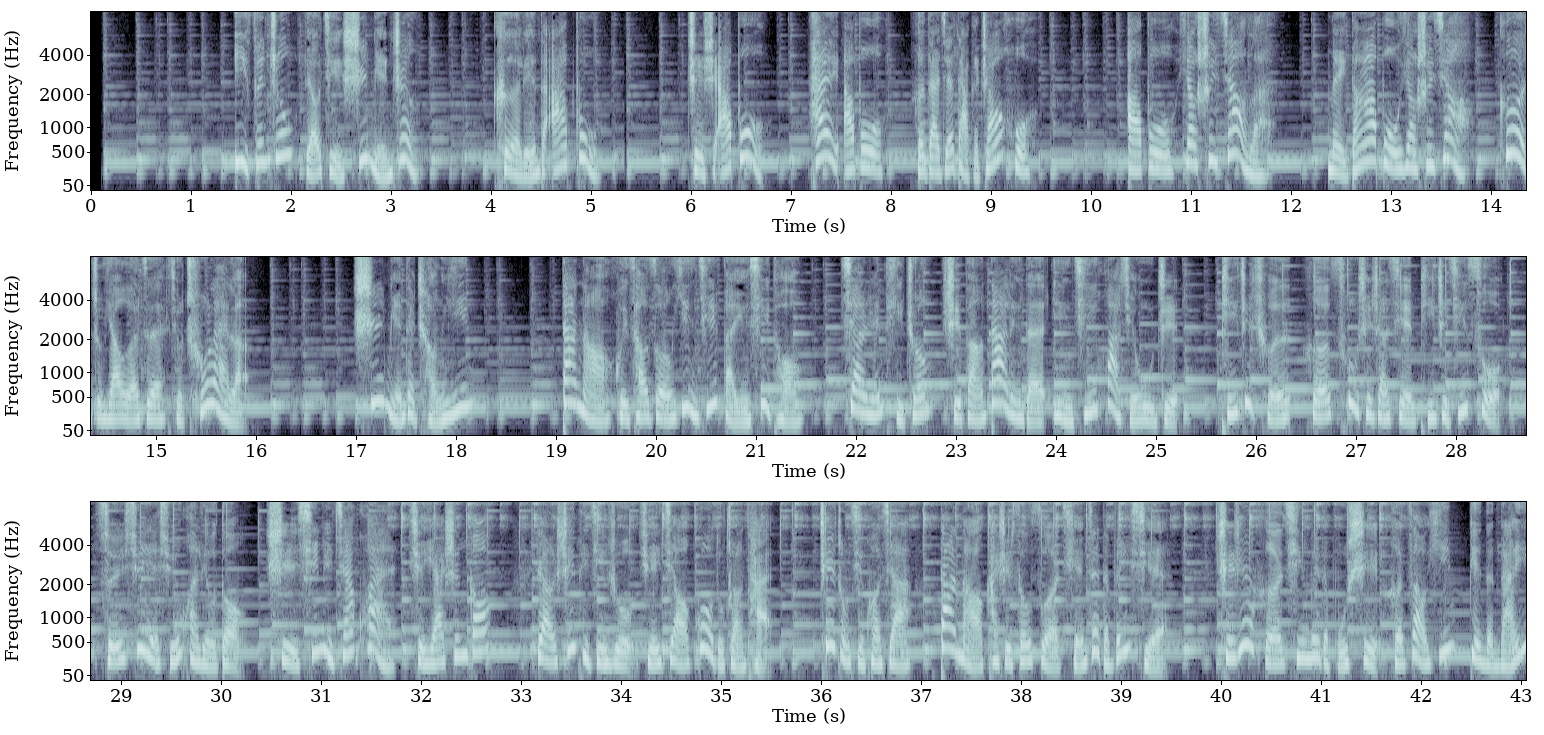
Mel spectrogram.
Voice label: 女 宣传片 病毒 医学小百科; 失眠的原因

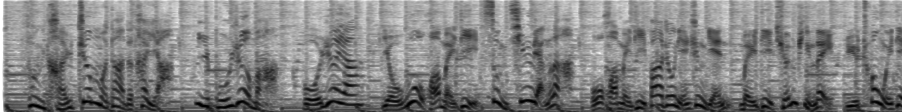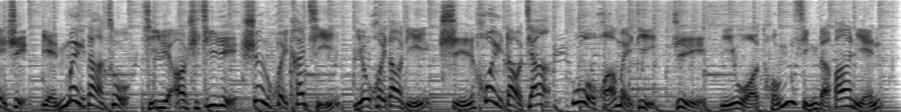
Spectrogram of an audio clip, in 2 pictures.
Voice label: 广告 家居家电 活力, 男国; 沃华美的送清凉

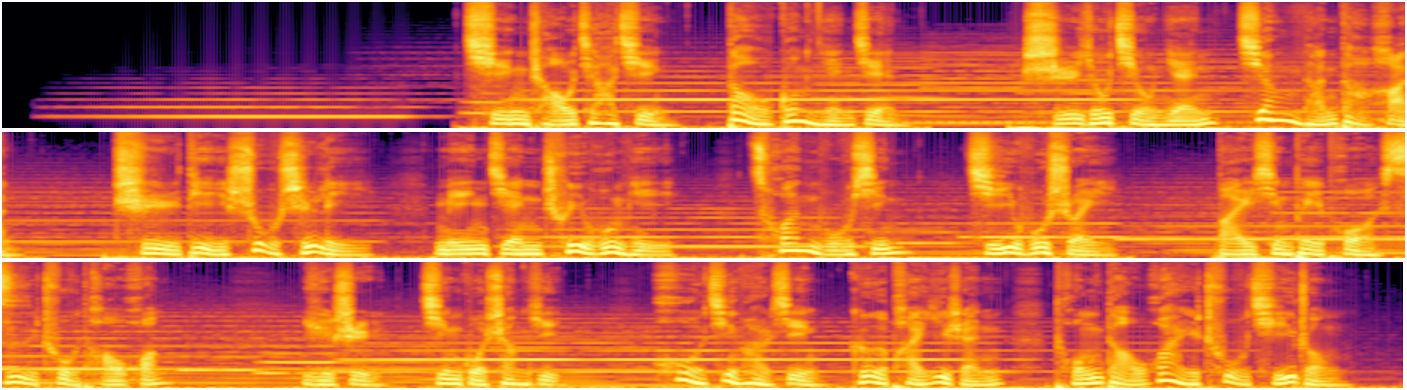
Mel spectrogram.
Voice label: 男 纪录片 人文历史; 历史敛巧饭

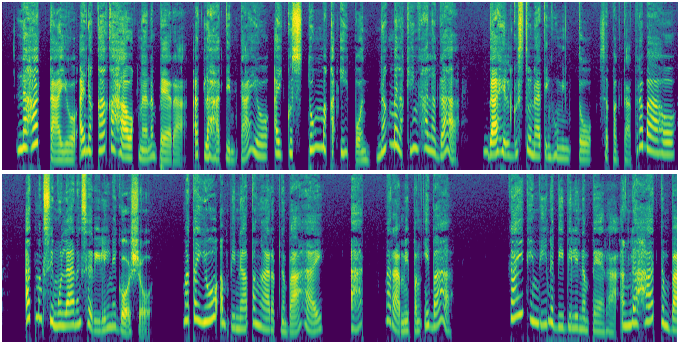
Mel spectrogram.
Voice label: 菲律宾语女 外语 小语种

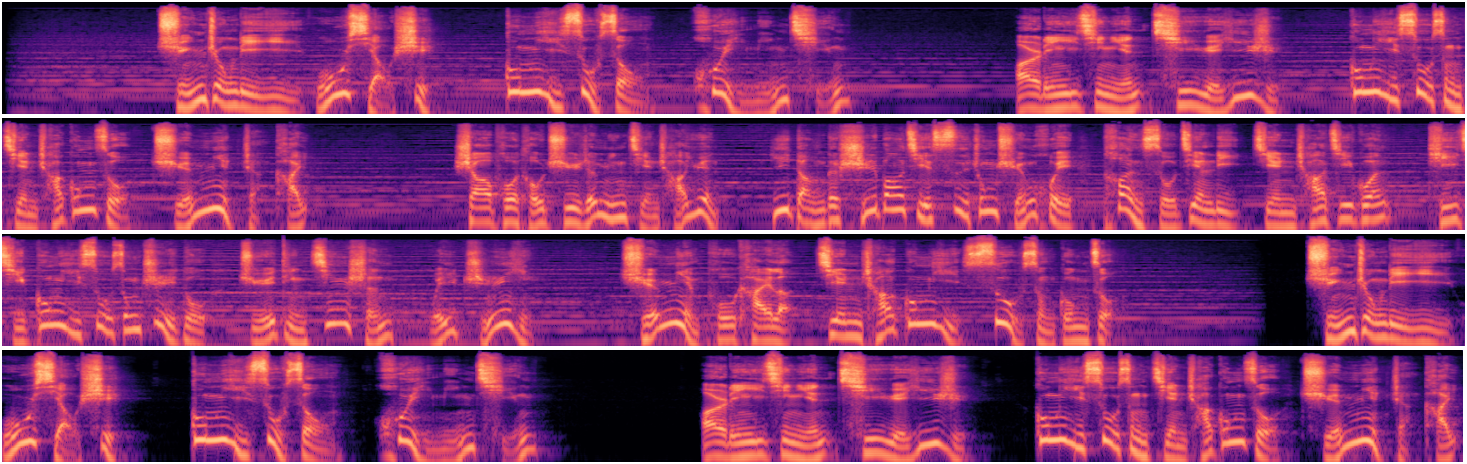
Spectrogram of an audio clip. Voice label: 专题 政府 讲述, 男; 秉持检察初心守护公共利益

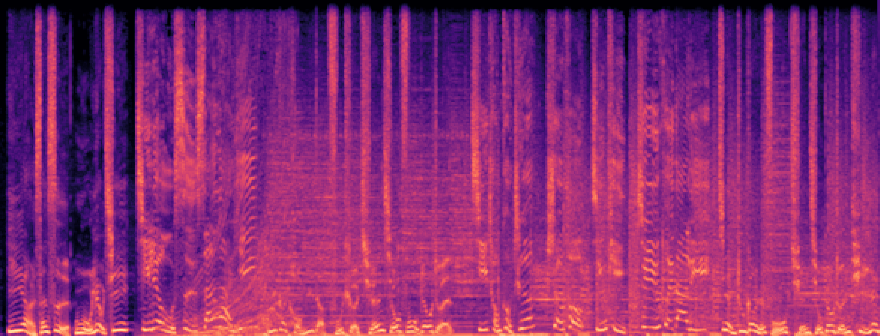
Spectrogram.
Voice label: 广告对播 男女对播; 福特

